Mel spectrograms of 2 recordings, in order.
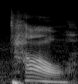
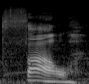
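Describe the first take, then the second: First: The syllable begins with a plain hard 't' sound. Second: The syllable begins with a soft 'th' sound. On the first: The speaker calls it right. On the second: The speaker calls it wrong. "Forget the T H at the end. Not thal"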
